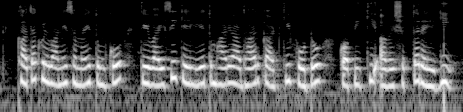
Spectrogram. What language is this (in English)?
Hindi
